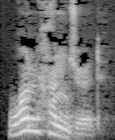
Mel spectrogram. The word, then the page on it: one hundred: American English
